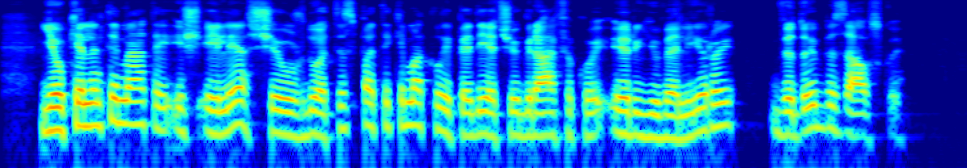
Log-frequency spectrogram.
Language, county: Lithuanian, Šiauliai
